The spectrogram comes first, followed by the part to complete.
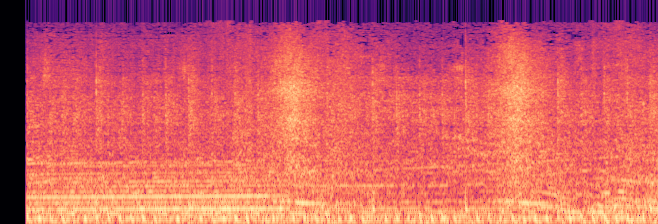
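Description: Sports car engine sound effect over music: the engine holds a steady high note, then two fast drive-by whooshes about three and five seconds in, each dropping in pitch as it passes.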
